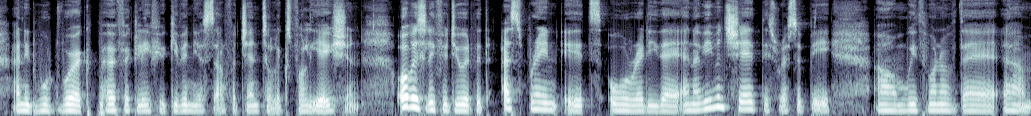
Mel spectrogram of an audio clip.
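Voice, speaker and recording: Speaking at a fairly quick pace in an Estonian accent, a woman with a fairly low voice uses ordinary pitch variation in a dry, close recording with no echo. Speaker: podcast host. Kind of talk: casual monologue, beauty tips.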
